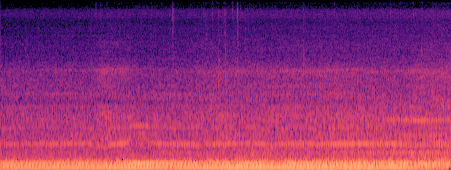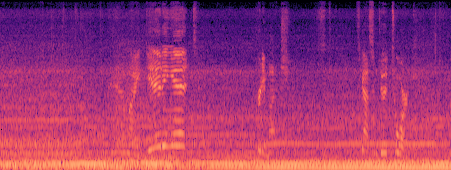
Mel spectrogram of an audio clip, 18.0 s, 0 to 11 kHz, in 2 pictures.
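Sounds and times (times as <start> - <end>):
tractor diesel engine under load: 0.0 - 18.0
thin steady whine: 4.0 - 18.0.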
